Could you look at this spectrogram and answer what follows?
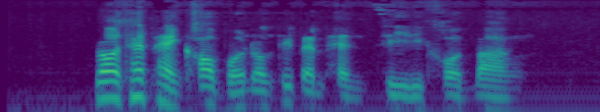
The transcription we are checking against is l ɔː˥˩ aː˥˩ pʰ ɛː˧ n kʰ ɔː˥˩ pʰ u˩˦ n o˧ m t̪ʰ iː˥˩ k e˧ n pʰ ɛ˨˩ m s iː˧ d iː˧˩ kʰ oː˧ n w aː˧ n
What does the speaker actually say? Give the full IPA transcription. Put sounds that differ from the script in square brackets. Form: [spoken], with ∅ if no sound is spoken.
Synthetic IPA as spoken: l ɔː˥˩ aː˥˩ pʰ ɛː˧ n kʰ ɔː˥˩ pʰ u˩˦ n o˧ m t̪ʰ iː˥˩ [p] e˧ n pʰ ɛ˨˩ [n] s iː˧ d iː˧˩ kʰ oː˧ n [b] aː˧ [ŋ]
